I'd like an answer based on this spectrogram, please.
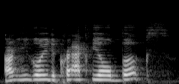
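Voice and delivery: high, loud schoolboy question; eager curiosity. A narrator's reading. Boy prodding his roommate about studying, high and curious. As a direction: ask it brightly and insistently. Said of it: "bursting with curiosity".

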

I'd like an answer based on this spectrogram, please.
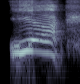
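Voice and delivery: high, loud squeal of disgust; loud disgusted yuck. Acted. Reader squeals at the gross gift for the kids, loud mock disgust. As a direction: shriek it like it's gross.

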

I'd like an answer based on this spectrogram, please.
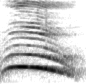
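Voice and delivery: loud high woo; excited whoop. Real, not acted. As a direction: let out a whoop.

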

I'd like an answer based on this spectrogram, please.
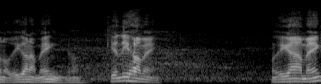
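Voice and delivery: ordinary talk

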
